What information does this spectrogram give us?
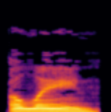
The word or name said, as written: elaine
